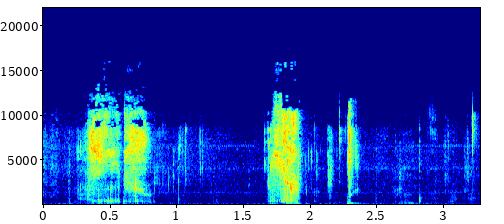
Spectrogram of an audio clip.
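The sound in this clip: Food being bitten and chewed, with a few loud, crunchy bursts of biting followed by quieter, scattered chewing clicks between pauses.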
